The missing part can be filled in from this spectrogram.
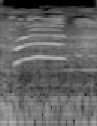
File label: "Nooo", Worms speechbanks; Ninomae Ina'nis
